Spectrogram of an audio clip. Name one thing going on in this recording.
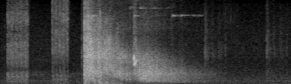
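A sniper rifle fires a single shot.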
